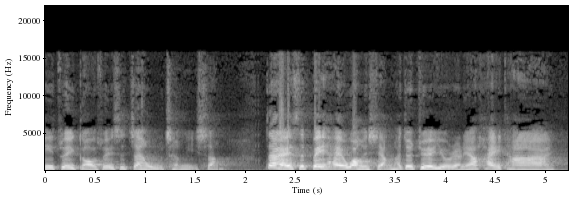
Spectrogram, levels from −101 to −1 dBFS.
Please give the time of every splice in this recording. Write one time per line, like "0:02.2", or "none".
none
